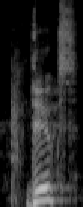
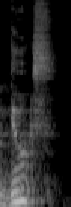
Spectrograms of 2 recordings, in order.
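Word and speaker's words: Dux: You ever heard of the expression, put up your dukes? I was wondering if perhaps it's a nickname. I am a ranger. My name is spelled D-U-X.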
